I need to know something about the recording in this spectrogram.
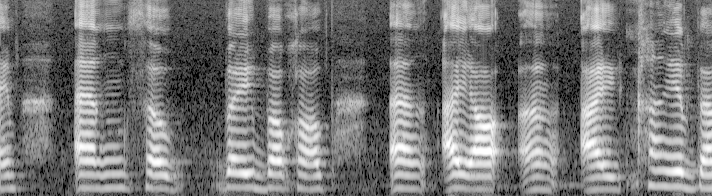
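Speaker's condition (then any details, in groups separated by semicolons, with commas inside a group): Cerebral palsy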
